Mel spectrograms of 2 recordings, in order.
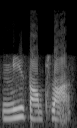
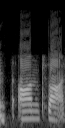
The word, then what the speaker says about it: mise en place: Now, I wanted to talk about, you talked about the importance of a well-maintained pantry, and you used a French expression, mets et pas. I speak more Spanish. I don't speak French. – I will give you the French pronunciation. – Oh, please do. – It's mise en place.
